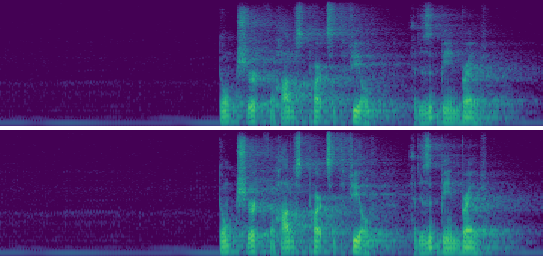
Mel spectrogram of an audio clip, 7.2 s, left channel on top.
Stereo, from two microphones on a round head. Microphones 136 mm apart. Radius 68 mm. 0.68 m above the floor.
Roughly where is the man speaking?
Right.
